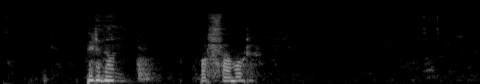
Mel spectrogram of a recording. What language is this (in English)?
Galician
